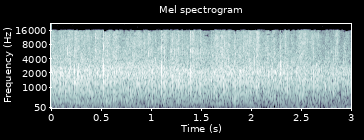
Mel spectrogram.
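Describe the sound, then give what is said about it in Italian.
A studio audience claps steadily and continuously, a dense, even wash of many hands applauding, with no speech over it. “Un applauso alla mia scorta di avvocati penalisti, pronti a difendermi dalle querele.”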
